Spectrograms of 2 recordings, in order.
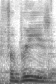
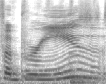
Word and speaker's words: Febreze: The sound Febreze sounds like there's 2 E's in there. If you spell it, I don't know why it would have 1 E like that. It'd be like Febreze.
